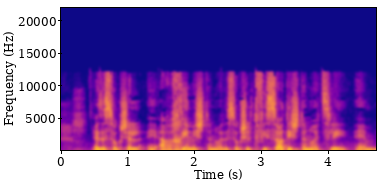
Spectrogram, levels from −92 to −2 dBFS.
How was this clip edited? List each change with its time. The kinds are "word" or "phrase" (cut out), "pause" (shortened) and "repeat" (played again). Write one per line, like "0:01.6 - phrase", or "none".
none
